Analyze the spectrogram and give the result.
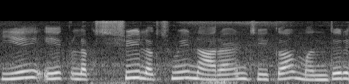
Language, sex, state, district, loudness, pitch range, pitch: Hindi, female, Chandigarh, Chandigarh, -13 LUFS, 235-275 Hz, 260 Hz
